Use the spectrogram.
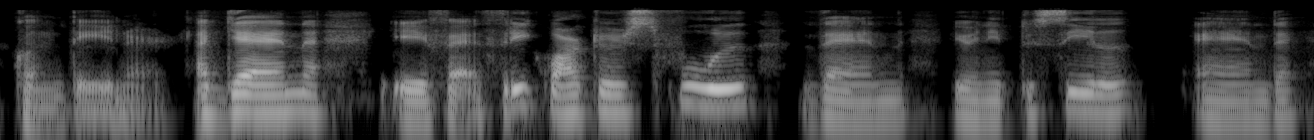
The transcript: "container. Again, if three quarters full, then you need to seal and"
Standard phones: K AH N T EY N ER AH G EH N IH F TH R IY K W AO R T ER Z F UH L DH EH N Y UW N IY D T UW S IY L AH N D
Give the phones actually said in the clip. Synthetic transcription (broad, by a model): K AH N T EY N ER AH G EH N IH F TH R IY K W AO R T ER S F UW L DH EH N Y UW N IY D T UW S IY L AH N D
